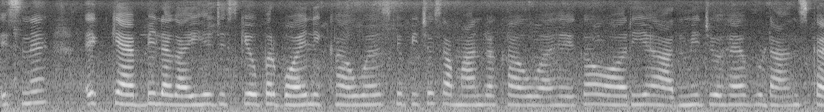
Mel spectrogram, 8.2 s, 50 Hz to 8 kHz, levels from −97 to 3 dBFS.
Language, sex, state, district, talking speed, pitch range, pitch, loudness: Hindi, female, Bihar, West Champaran, 195 wpm, 240-260 Hz, 250 Hz, -17 LUFS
